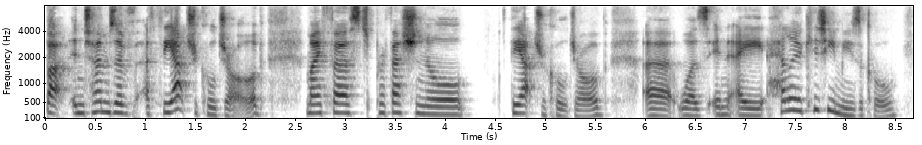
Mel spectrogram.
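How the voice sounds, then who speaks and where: A woman talks as a guest on a podcast, at a middling pitch. She is bubbly and expressive and laughs easily as she tells her story. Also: unhurried. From New Zealand. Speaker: actress and singer, guest. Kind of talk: casual interview chat.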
